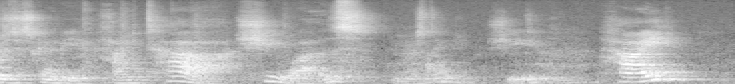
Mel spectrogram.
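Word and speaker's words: הָיְתָה: And the earth, this next word is just going to be haita. She was. Interesting. She. Hai, H-A-Y. The T-A follows that, and the H is silent at the end.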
